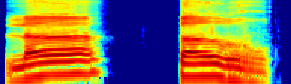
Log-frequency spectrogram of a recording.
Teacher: Huruf ghain. Yang sukun ni. Dia tak ada lantunan. Cuma kita kena pastikan dia tebal. Lantunan tak ada.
